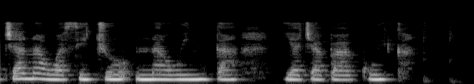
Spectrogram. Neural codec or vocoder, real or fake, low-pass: none; real; 7.2 kHz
